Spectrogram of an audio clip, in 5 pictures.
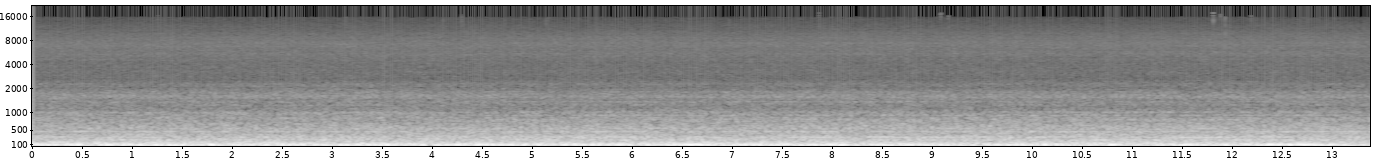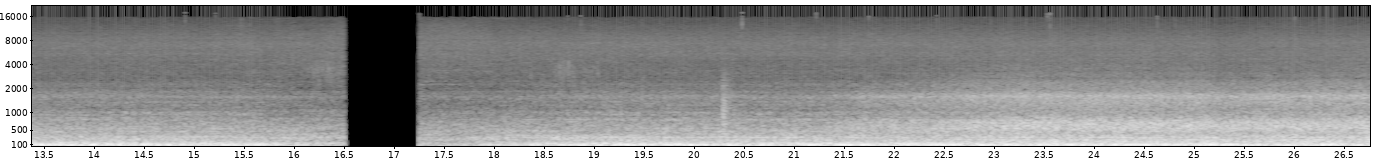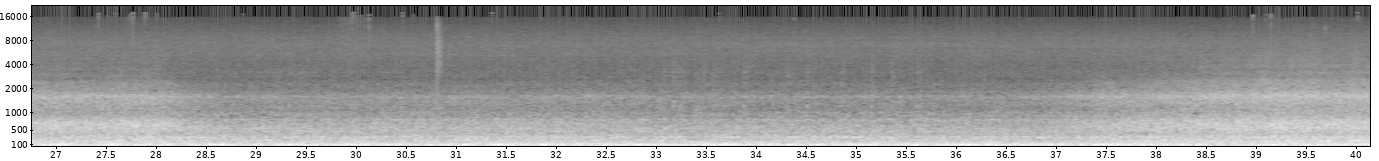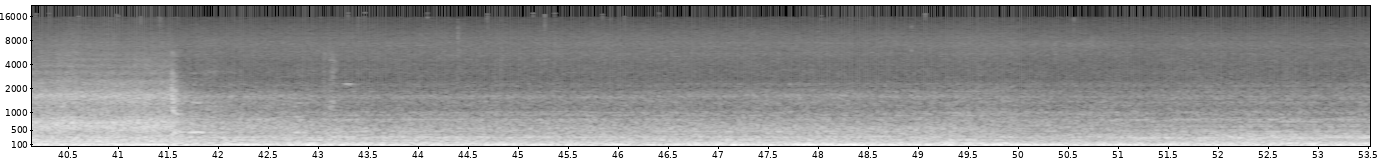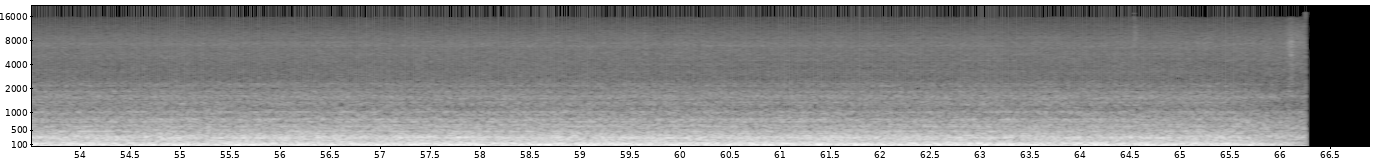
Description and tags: Bad recording of a flame in a smithy ventilation system was too loud, but its cool nontheless.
